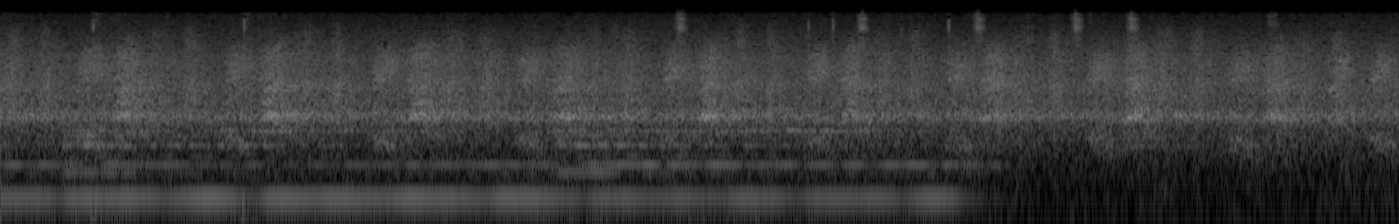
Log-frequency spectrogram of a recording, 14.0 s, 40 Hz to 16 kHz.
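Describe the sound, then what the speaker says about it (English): A large stadium crowd in the NCAA College Football 25 video game roars steadily and loudly throughout, a dense sustained cheer with swelling peaks and a low rumble that drops away near the end. "This crowd rising up, sensing that its defense needs some help."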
